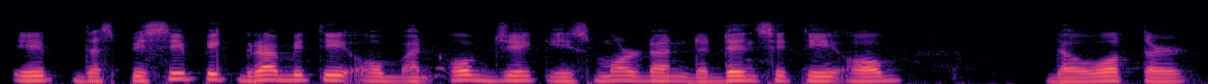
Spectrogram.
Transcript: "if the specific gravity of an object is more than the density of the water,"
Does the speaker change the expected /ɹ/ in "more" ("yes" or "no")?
no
